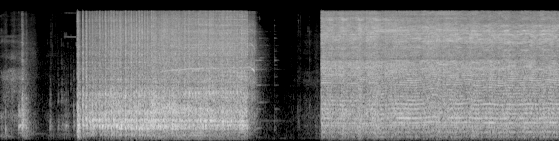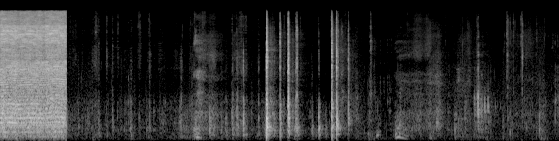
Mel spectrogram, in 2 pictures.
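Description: Electric angle grinder with an abrasive disc grinding a rough cut metal edge smooth. It runs twice, about three and a half seconds and then about six, each run starting and cutting off abruptly. Light clicks and rattles of handling follow.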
